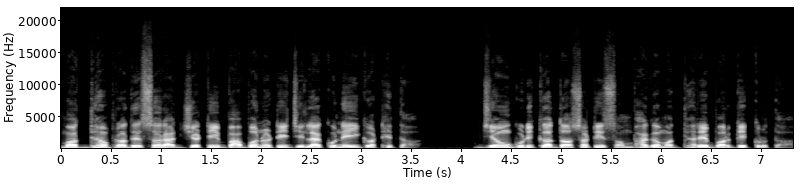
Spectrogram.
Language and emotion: Odia, neutral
